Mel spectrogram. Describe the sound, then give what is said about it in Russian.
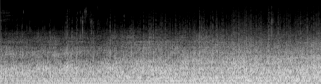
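A military helicopter roars overhead, its loud, steady engine drone and low rotor throb filling the air continuously with no pauses or voices. “Вот в этот самый момент и полетел надо мной военный вертолет, напоминая о реальности жизни.”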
